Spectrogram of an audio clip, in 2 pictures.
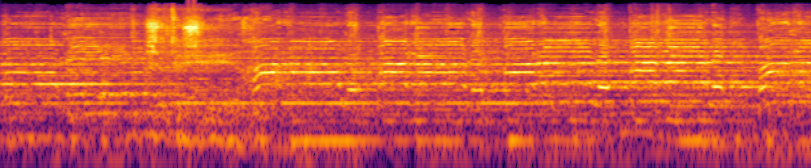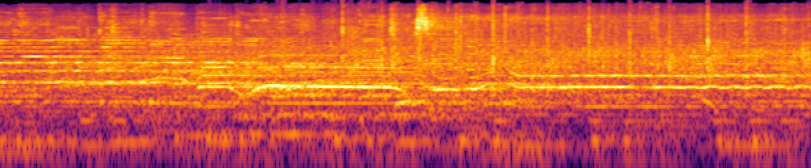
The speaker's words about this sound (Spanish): El Ballet Nacional de Marsella recibió en Guanajuato un largo aplauso, tras lo cual se realizó una charla con el público.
